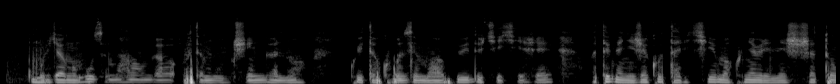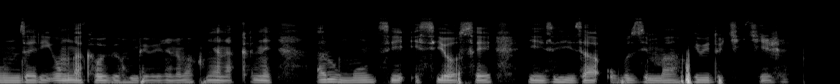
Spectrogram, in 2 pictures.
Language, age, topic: Kinyarwanda, 18-24, health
